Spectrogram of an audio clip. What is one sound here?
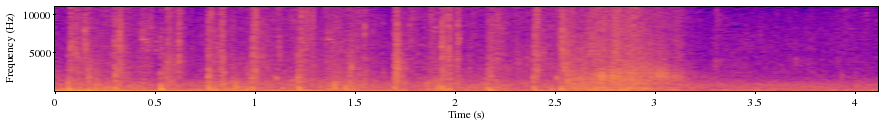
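Footsteps run quickly over hard stone.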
